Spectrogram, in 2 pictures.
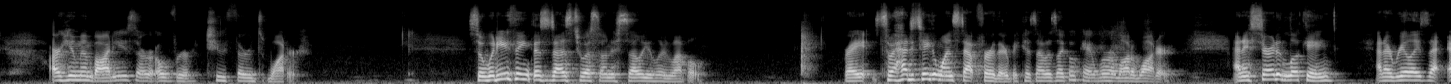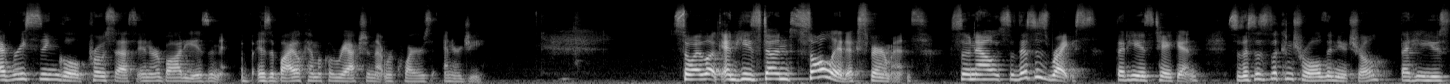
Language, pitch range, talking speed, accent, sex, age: English, 165-210 Hz, 185 wpm, American, female, 20-39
